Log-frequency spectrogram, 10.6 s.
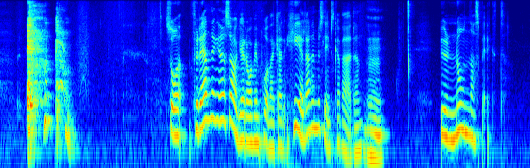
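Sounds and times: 
coughing: 0.5 - 1.6
speech: 3.4 - 7.8, 8.8 - 10.1.

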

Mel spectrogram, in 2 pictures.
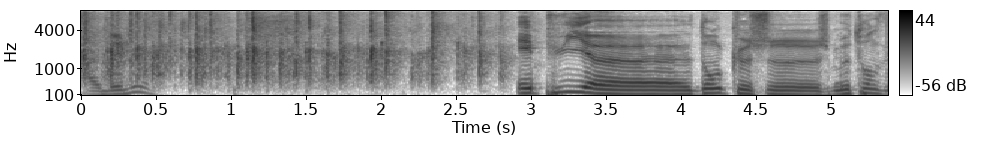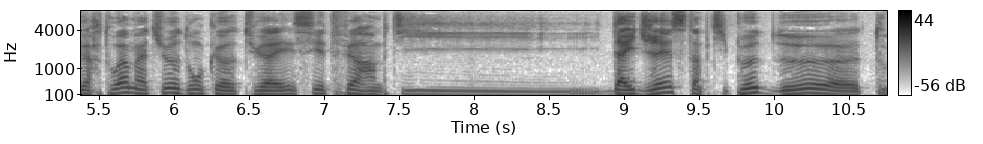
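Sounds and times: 
room full of people applauding: 0.0 - 2.9
speech: 0.1 - 0.7, 2.9 - 10.7.

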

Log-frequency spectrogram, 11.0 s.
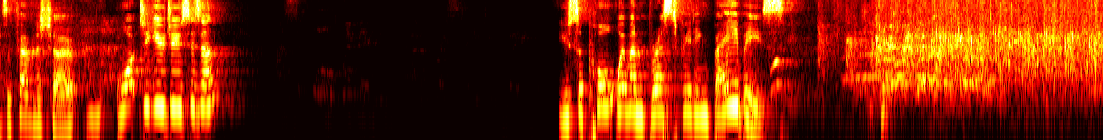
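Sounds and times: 
speech: 0.0 - 2.3, 5.6 - 8.0, 8.8 - 9.0
audience applause: 8.2 - 11.0.

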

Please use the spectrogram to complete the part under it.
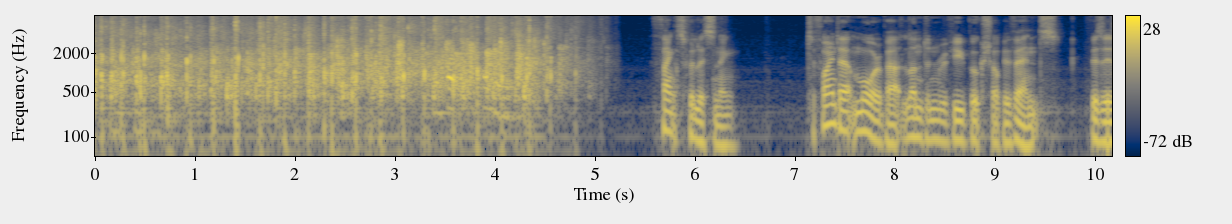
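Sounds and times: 
audience applause: 0.0 - 5.3
speech: 5.7 - 6.6, 7.2 - 10.1.

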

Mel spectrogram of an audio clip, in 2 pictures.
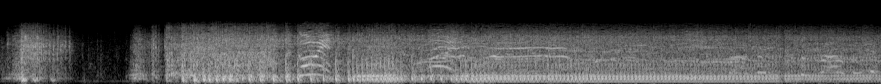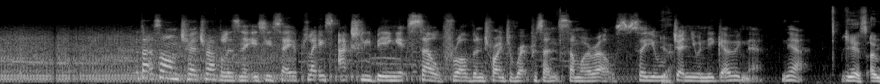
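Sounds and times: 
motorcycle engine of a rainbow bike ridden T.T. style: 1.9 - 14.0
speech: 10.4 - 17.6.

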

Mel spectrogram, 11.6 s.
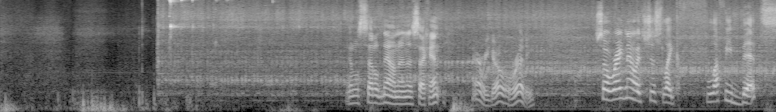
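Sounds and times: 
squeaky electric mixer creaming butter and sugar: 2.4 - 11.6
speech: 5.2 - 8.1, 9.0 - 11.6.

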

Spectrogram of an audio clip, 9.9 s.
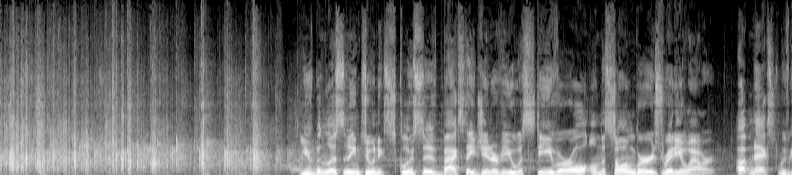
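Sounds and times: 
audience applause: 0.0 - 5.4
speech: 3.8 - 9.9.

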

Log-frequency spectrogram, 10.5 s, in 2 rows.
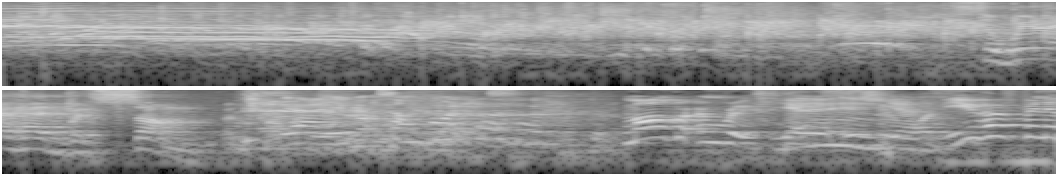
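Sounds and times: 
crowd cheering wildly: 0.0 - 5.1
laughter: 2.2 - 4.0, 6.4 - 8.4
speech: 5.7 - 10.5.

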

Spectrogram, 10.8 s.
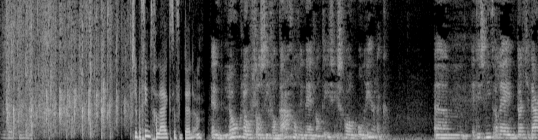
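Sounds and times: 
speech: 0.0 - 0.6, 2.6 - 7.8, 8.7 - 10.7
audience applause welcoming a government minister on stage: 0.0 - 2.8.

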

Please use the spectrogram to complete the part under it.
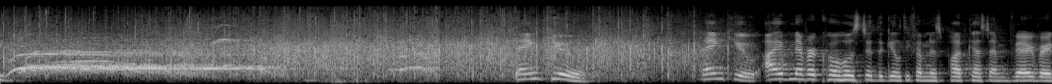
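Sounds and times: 
live audience clapping for a stand-up comedian: 0.0 - 7.6
speech: 5.2 - 6.0, 7.0 - 10.5.

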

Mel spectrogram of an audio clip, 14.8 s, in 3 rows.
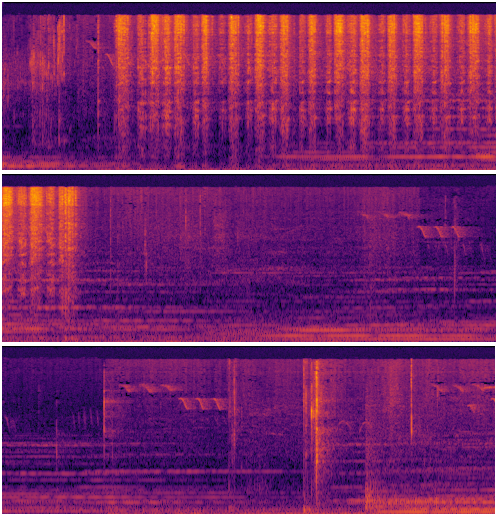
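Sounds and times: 
low hum: 0.0 - 1.1, 5.8 - 14.8
old-time music with steady held notes: 0.0 - 14.8
fast rough scraping or grating: 0.9 - 5.8.

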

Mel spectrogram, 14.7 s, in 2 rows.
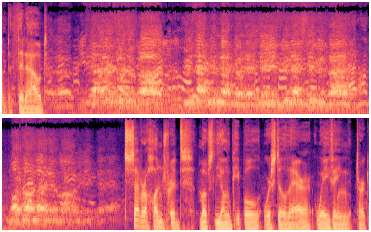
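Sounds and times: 
speech: 0.0 - 1.1, 10.0 - 14.6
large crowd chanting in unison: 0.0 - 9.8.

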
